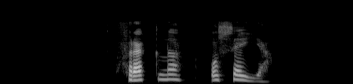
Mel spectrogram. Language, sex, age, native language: Icelandic, female, 50-59, Icelandic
